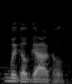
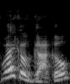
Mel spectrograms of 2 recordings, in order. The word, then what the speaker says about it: Wegglegoggle: Excuse me, Master Wigglegoggle. My friend here. Oh, yes. Go ahead. It's pronounced Wegglegoggle, but yes. Sorry, it's gnome names have so many intricacies. I'm so sorry. Wagglegoggle?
